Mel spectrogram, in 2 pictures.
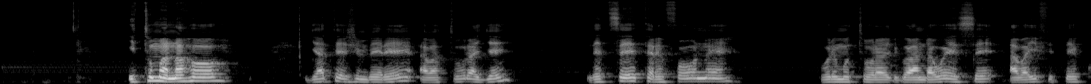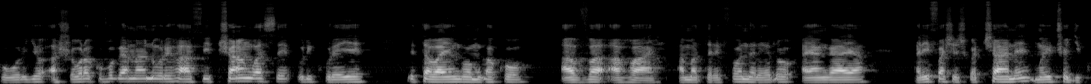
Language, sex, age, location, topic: Kinyarwanda, male, 36-49, Musanze, finance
